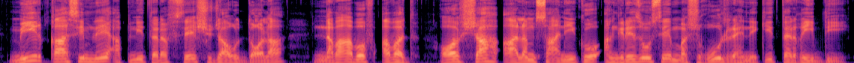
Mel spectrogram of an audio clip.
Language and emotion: Urdu, neutral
